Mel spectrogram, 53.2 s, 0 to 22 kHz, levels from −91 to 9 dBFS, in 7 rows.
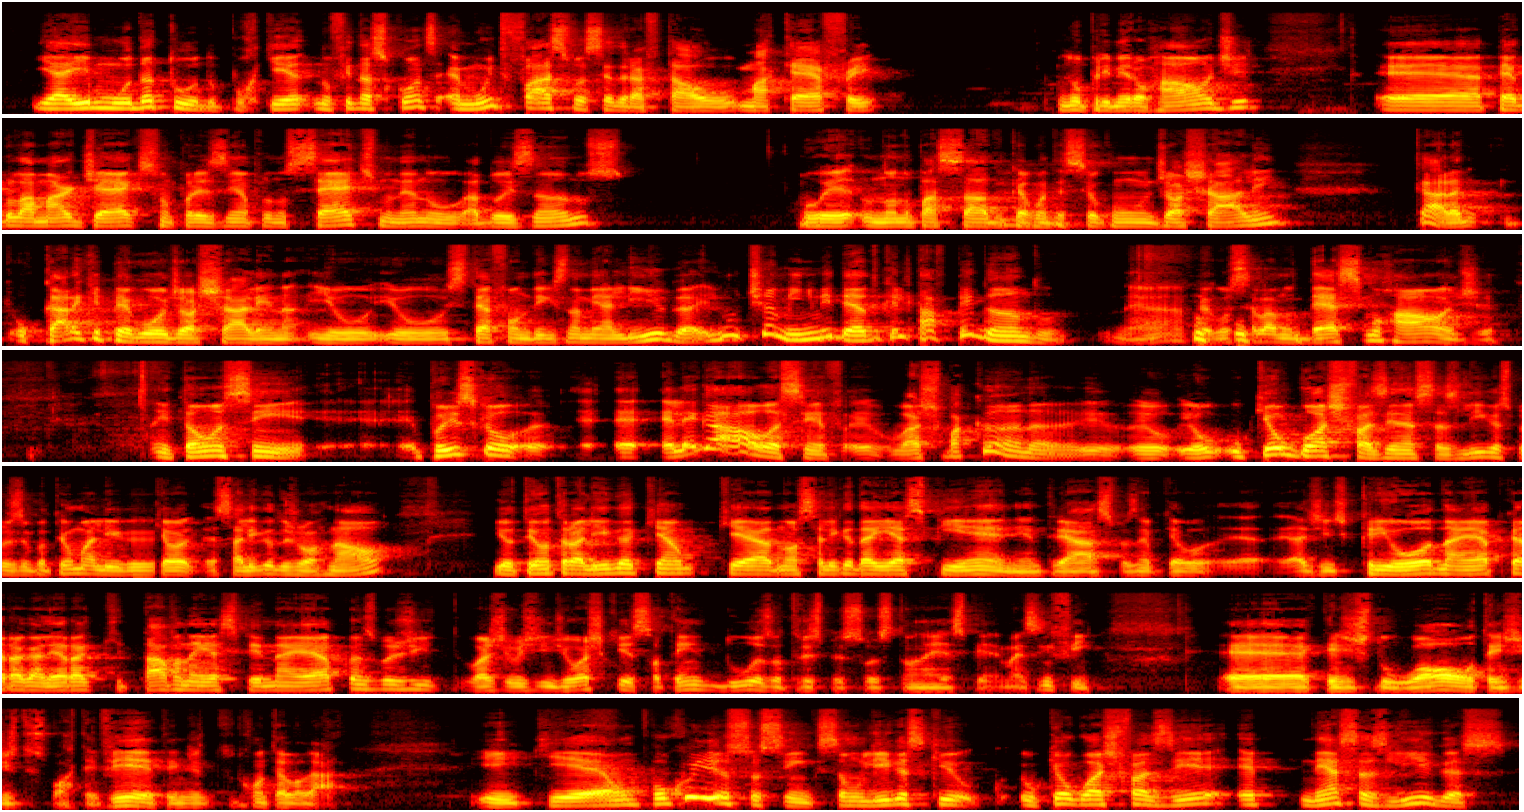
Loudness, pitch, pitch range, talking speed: -22 LUFS, 110 Hz, 100-145 Hz, 230 wpm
